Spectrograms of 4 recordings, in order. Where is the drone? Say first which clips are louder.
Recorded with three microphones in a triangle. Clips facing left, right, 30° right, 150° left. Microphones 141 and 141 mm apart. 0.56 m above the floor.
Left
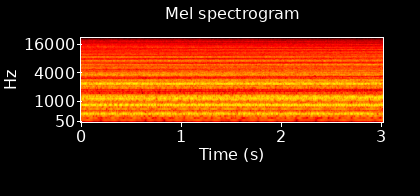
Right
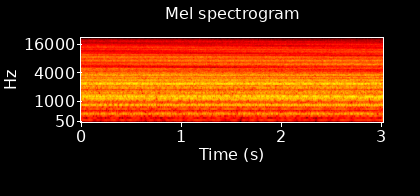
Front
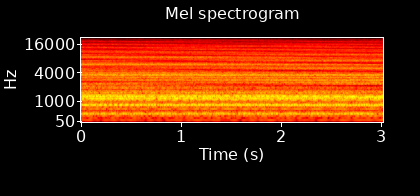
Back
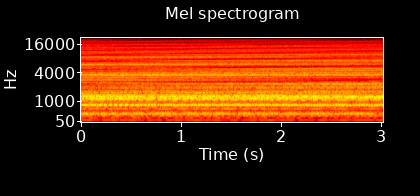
Left 5 dB, even; 65° left; by 3.0 s 45° left.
